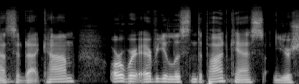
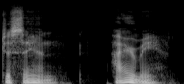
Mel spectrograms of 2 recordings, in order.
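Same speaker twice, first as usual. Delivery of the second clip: put-on sexy voice, lower and quieter; 7 semitones lower, 3 dB quieter than usual. Telling anyone hiring Wayne to hire them instead, in a put-on sexy voice. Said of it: "this is my sexy voice".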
